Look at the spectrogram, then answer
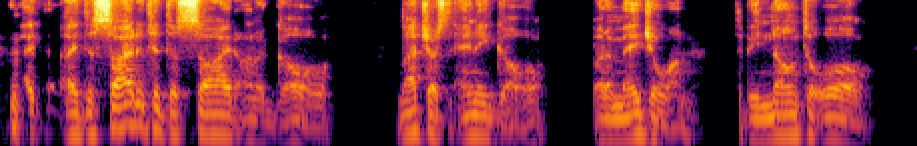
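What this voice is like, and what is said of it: Brooklyn accent. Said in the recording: “It's my Brooklyn accent. I hope you understand it.”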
